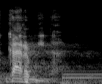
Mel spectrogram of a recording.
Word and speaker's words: Carmina: Aunque generalmente aparece escrito Carmina sin tilde como en el original latín, su pronunciación correcta y reincido nuevo es Carmina.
